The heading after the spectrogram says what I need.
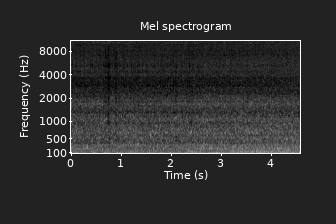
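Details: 2013 Honda Civic at cold idle with the air conditioning on: a dense, steady rattling whir with a faint low hum that goes away when the clutch is pressed. Suspected AC clutch noise, not confirmed.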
